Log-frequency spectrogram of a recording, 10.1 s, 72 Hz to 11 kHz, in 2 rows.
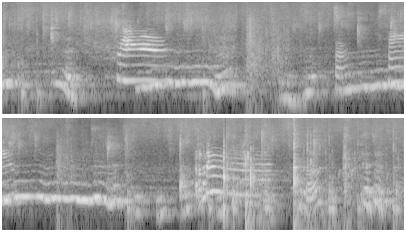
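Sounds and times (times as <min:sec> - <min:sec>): person imitating cat mewing: 0:01.4 - 0:02.9, 0:04.2 - 0:06.7, 0:07.4 - 0:09.2.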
